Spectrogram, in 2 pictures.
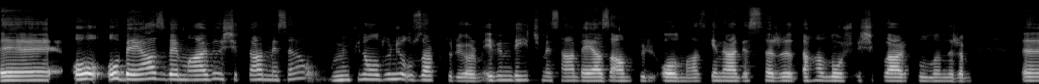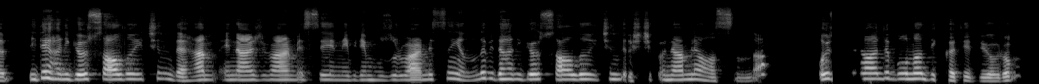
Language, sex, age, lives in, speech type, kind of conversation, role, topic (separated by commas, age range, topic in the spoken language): Turkish, female, 45-49, Netherlands, conversation, podcast, guest, Hangi renkler sana enerji verir, hangileri sakinleştirir?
